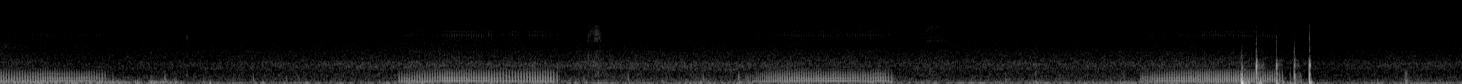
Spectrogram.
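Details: French bulldog sleeping deeply and snoring: low buzzing snores in slow rhythm, about four in fifteen seconds, with a few clicks near the end.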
